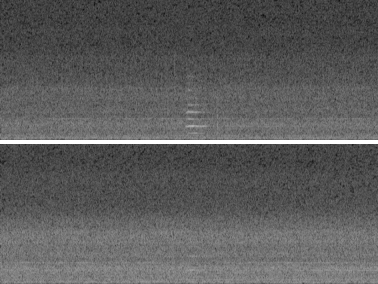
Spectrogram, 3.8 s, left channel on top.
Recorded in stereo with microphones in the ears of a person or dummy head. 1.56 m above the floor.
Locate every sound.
1.9 s a flute: 60° left (ahead or behind)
